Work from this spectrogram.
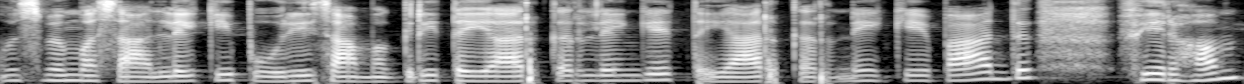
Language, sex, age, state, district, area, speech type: Hindi, female, 30-45, Uttar Pradesh, Prayagraj, urban, spontaneous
